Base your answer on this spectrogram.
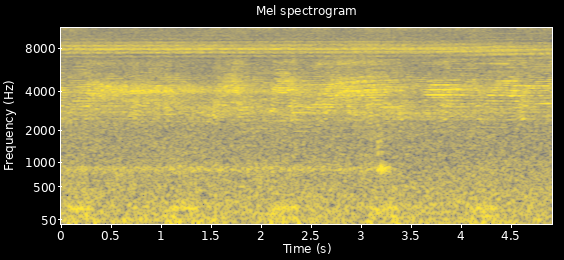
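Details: Minminzemi, the robust cicada, recorded on 24 July 2016: a steady high shrill drone that swells softly in slow waves, with a brief faint whistle midway.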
